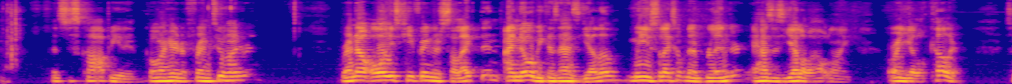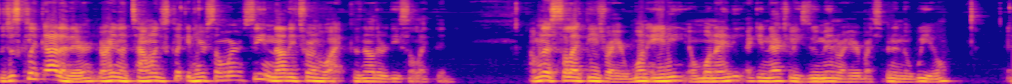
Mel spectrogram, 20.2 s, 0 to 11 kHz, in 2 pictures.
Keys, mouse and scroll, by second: 1.9-3.9 drag, 11.8-13.8 drag, 17.1-17.5 scroll down 1, 17.5-19.1 middle drag, 19.1-20.1 scroll up 1, 20.1-20.2 drag.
